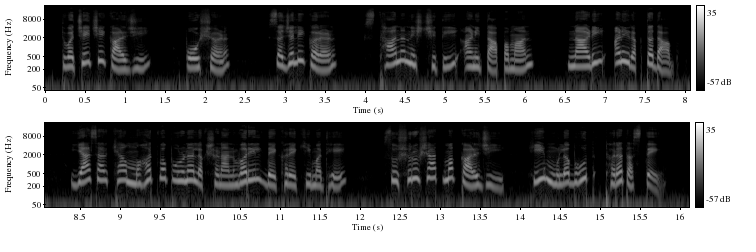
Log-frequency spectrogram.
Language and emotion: Marathi, neutral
